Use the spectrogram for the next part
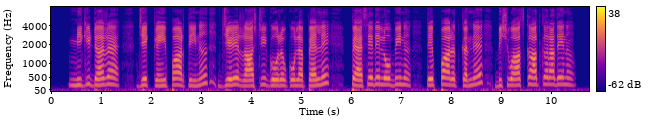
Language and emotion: Dogri, fearful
